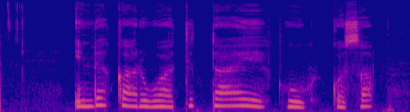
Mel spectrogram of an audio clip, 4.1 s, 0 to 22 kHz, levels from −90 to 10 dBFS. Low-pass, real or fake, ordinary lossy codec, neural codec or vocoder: none; real; none; none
